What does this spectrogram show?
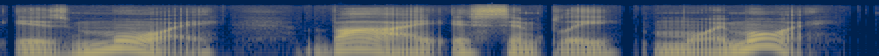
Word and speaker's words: moi moi: If "Hi" is Moi, "Bye" is simply Moi moi. Mnemonic: "Moi moi, I'm off to the boy-boy (buoy) at the beach!"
